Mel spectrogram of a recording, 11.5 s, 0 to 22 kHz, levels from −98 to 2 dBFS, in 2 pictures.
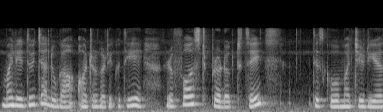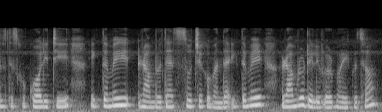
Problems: none marked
